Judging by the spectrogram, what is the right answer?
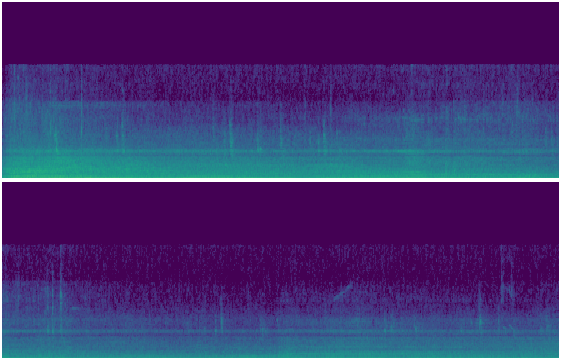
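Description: Steady low engine hum of a road vehicle running close by, loud for about the first ten seconds, then fading to a quieter background hum.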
